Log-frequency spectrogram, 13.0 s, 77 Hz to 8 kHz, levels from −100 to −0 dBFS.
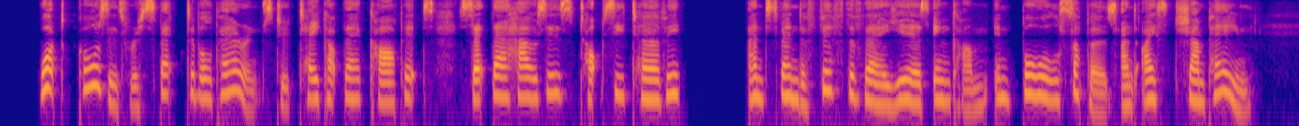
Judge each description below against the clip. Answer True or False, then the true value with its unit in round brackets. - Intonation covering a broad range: False (4.4 semitones)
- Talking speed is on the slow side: True (130 wpm)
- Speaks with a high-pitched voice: True (215 Hz)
